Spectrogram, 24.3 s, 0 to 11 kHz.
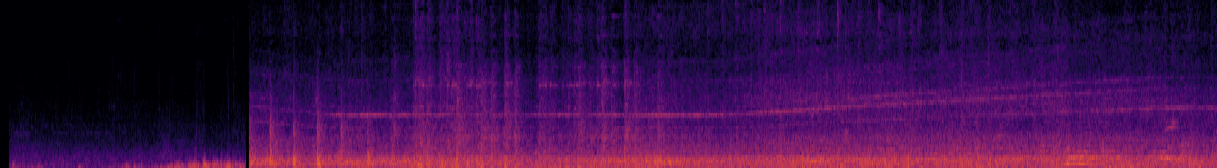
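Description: Class 57 diesel locomotive, an EMD two-stroke V12, passing slowly at close range: a low steady engine note, wheels clicking over rail joints and pointwork, and a thin high squeal that holds through the second half. The first few seconds are quieter station ambience before the locomotive comes in loud.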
